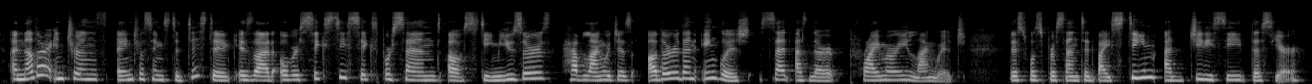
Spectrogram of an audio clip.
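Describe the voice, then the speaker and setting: A woman in her forties with an Argentine Spanish accent gives a presentation. She explains things in a clear, measured way, and her voice sits at an ordinary middle pitch. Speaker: guest presenter. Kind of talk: presenting a talk.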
